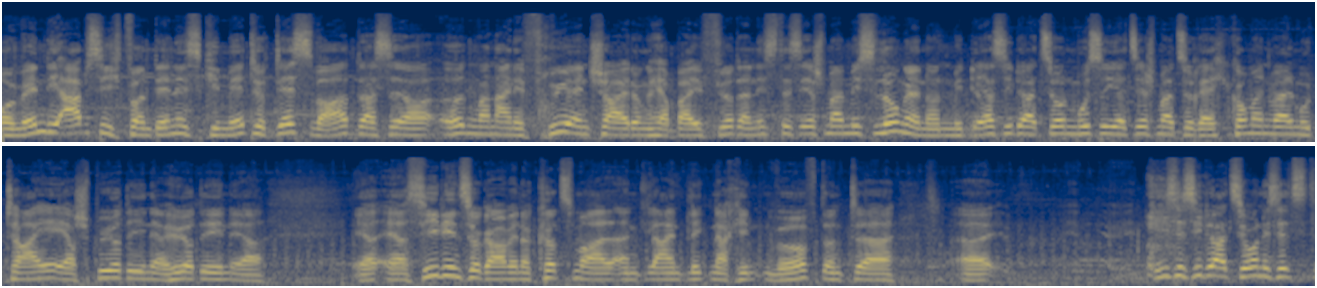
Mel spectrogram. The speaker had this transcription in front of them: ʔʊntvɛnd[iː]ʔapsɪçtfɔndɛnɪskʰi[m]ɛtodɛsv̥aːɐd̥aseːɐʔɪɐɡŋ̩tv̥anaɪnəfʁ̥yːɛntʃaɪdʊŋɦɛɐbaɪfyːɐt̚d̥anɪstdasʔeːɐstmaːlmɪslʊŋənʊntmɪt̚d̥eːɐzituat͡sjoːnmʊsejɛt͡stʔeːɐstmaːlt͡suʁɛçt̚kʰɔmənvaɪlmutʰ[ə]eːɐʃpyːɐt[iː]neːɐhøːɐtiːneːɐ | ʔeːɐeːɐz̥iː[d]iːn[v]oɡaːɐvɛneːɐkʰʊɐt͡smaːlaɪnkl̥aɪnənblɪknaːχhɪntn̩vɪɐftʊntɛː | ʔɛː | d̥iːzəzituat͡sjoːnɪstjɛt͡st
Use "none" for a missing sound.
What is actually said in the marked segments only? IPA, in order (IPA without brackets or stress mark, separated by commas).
iː, m, a, iː, t, z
